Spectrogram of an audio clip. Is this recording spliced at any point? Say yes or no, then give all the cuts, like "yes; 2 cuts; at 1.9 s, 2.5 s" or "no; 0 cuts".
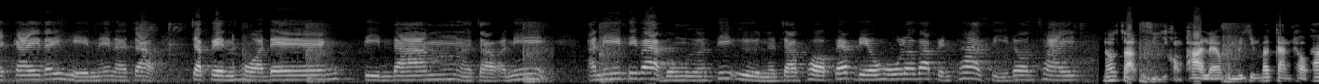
yes; 2 cuts; at 3.6 s, 11.0 s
